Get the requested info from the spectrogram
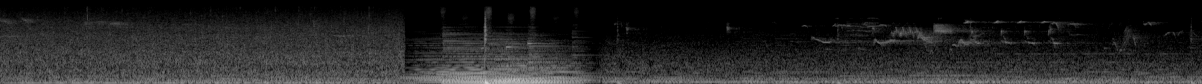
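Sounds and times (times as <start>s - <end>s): songbirds chirping and whistling: 0.0s - 4.1s, 6.1s - 12.0s.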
